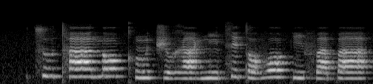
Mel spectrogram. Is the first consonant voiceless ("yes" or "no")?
yes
